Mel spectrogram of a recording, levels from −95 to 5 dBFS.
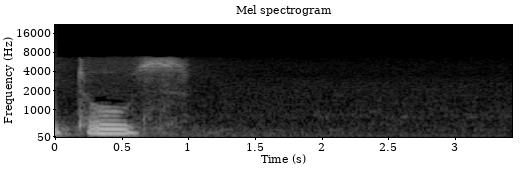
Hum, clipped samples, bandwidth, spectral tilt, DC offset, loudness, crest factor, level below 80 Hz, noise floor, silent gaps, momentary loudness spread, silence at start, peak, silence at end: none; under 0.1%; 7 kHz; -6.5 dB/octave; under 0.1%; -31 LUFS; 18 dB; -68 dBFS; -67 dBFS; none; 15 LU; 0 s; -18 dBFS; 2.45 s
